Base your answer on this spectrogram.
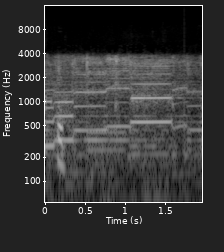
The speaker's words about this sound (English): I need to fix the vacuum.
